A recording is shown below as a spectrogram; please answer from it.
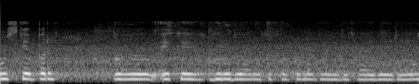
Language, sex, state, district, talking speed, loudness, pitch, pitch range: Hindi, female, Chandigarh, Chandigarh, 185 wpm, -16 LUFS, 240 Hz, 235-245 Hz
